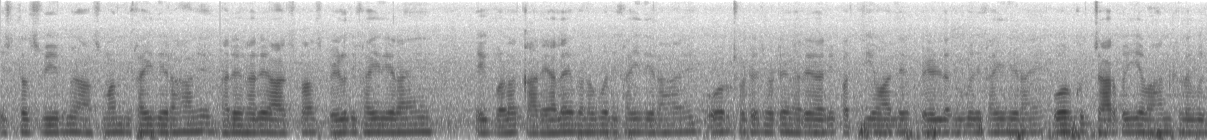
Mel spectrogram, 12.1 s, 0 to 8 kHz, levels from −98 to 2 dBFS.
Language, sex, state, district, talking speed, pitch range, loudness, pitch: Hindi, male, Goa, North and South Goa, 235 wpm, 105-115 Hz, -30 LUFS, 110 Hz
